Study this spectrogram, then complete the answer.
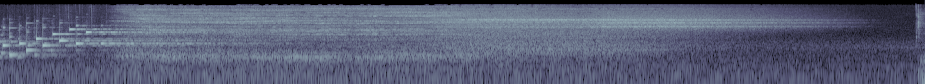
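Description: A bright magical shimmer swells and slowly fades.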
